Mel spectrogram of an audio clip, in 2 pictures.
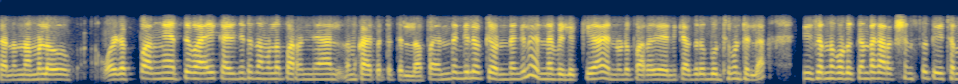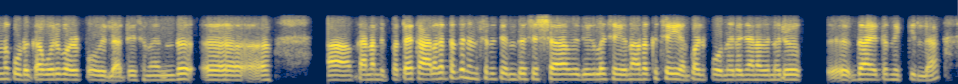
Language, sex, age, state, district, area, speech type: Malayalam, female, 45-60, Kerala, Alappuzha, rural, conversation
